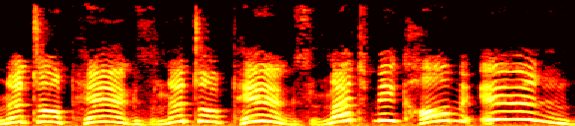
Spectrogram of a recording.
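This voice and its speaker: In a put-on character voice with extremely high pitch, the speaker goes at a very slow pace. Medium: read story.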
